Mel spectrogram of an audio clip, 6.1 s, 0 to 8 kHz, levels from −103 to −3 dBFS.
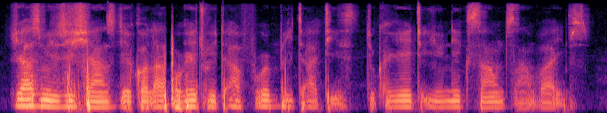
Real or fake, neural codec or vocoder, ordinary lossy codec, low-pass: real; none; AAC, 32 kbps; 7.2 kHz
